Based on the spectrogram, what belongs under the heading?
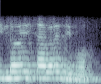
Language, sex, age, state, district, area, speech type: Odia, female, 45-60, Odisha, Khordha, rural, conversation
